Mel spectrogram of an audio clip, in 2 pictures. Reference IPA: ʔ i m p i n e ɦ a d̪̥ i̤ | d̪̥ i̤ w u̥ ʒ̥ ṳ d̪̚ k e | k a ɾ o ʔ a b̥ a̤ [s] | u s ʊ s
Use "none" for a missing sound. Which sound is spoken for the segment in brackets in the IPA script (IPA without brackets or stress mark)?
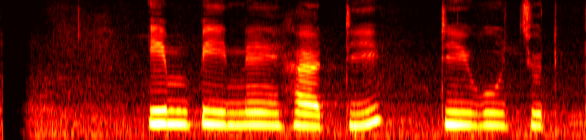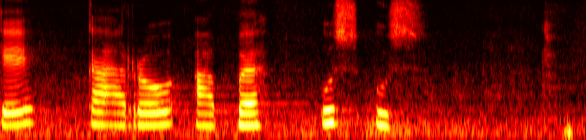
h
